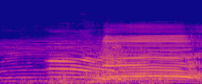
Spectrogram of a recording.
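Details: Herd of cows walking and grazing in green fields; one cow gives a single drawn-out, rich harmonic moo lasting about one and a half seconds, starting abruptly and fading slightly at the end.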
